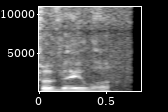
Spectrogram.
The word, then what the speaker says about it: favela: Yeah, I think it's pronounced favela. Favela. Yes, I'm seeing it now. It's an E, not an A.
